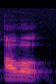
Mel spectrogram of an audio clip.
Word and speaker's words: hour: Next example, I will meet you in dash hour. So this word, this word has one silent letter. H is here silent letter.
